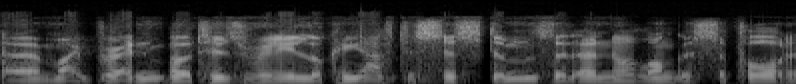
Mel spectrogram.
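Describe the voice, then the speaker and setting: An English accent marks this man's fairly low voice. The sound is dry and close with no echo, against a quiet background. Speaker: database consultant. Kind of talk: technical presentation. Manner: hesitant, many ums.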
